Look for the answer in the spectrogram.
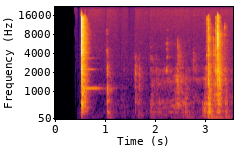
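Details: Repaired 1960s Canon Demi S half-frame 35mm camera, shutter fired at 1/500th: one crisp, sharp snap with a clean quick release and a few lighter handling clicks after. Normal shutter release, performing accurately after repair and reassembly.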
